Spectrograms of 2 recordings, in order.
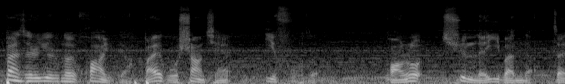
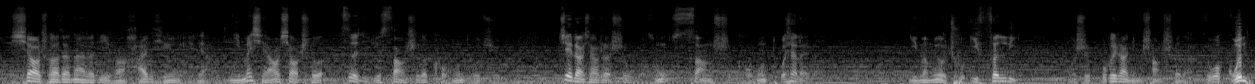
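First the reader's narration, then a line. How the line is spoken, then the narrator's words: Stern disgusted shout. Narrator (Chinese): 岳仲 厌恶的 沉声喝道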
